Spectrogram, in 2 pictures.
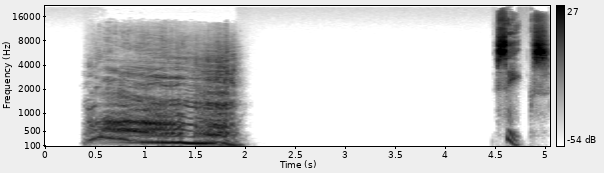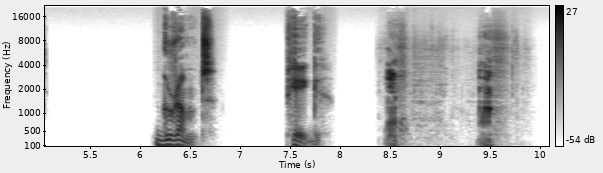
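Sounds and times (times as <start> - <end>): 
speech: 0.4 - 1.9, 4.6 - 5.1, 6.1 - 6.8, 7.4 - 8.8
lion roaring: 0.4 - 2.0.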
